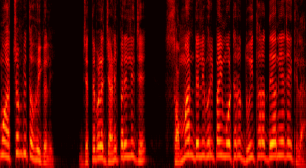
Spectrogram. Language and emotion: Odia, surprised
